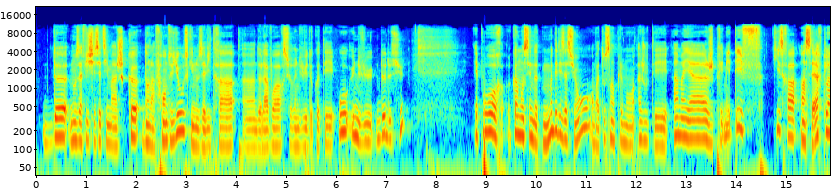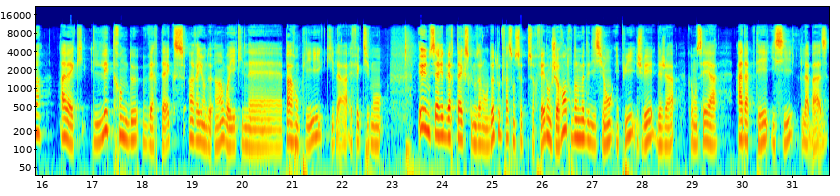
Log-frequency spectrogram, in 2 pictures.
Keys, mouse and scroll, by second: 1.9 click, 3.4 KP_1, 4.0 KP_3, 5.3 KP_1, 11.9 shift+a, 19.4 middle click, 21.0 Tab, 22.4 Tab, 23.2 KP_1, 24.3-25.3 scroll up 4, 25.3 Tab, 26.5 s.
